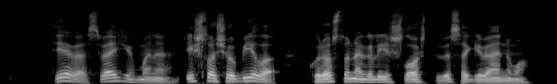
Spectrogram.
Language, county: Lithuanian, Klaipėda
